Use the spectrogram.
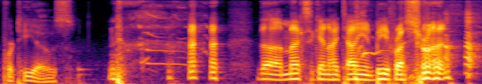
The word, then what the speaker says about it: Portillo's: a Portillo's no yeah pretty sure it's pronounced poor Tio's the Mexican Italian beef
